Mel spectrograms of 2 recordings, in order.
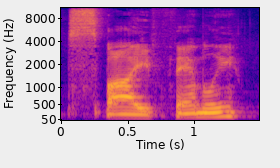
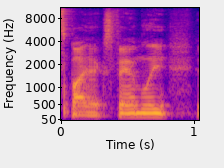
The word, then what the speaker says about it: Spy x Family: And the current king of Jump Plus is a little-known title known as Spy X Family, which for the record, is pronounced Spy Family, not Spy X Family. It's the whole Hunter Hunter thing all over again.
